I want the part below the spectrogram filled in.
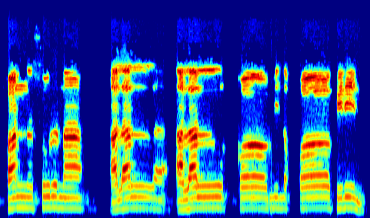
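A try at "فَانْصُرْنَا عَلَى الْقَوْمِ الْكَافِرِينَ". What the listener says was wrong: ক, এটা ক না কাফ? ফানসুরনা আলাল কওমিল কাফিরিন।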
